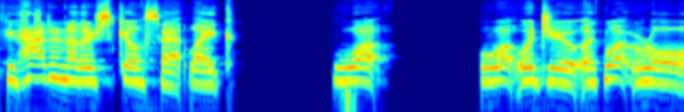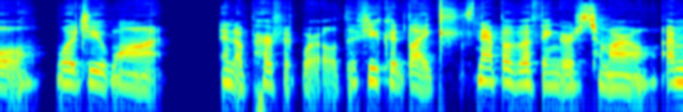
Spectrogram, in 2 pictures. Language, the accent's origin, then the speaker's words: English; Chicago, Illinois, United States; First of all, you failed because I heard an S in Illinois, and that's not allowed for us from Chicago, Illinois.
